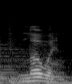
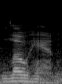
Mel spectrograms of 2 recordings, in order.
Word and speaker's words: Lohan: The proper pronunciation of Dakota's last name is Lohan and not Lohan.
